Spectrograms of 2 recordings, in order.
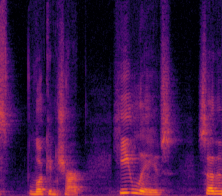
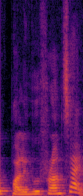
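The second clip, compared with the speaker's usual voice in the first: clumsy, awful, badly done non-native French accent. Speaker retelling asking Canadian tourists if they speak French, worst French accent. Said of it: "I obviously have like the worst French accent".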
